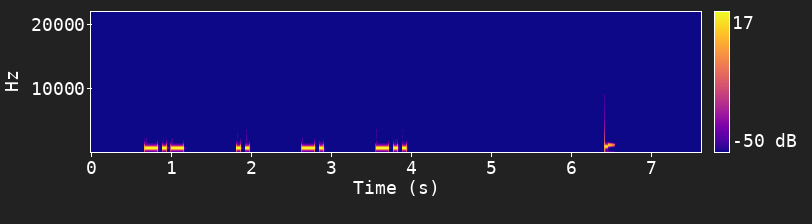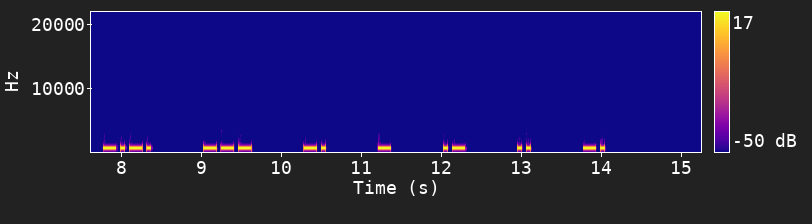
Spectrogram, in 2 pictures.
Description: Morse code, heard as a keyed tone, about 22 wpm, spaced as for 10 wpm, 700 Hz. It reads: KIND CONTAIN
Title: 4x Character Spacing - Top 500 Words - 22wpm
